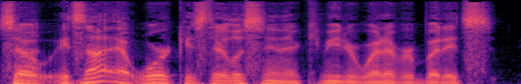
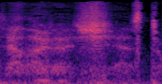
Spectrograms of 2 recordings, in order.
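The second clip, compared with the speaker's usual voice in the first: breathy, hushed whisper, very quiet, barely audible. Asking the other speaker to pass a job offer on: whispering. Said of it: "She can't hear me 'cause I'm whispering".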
